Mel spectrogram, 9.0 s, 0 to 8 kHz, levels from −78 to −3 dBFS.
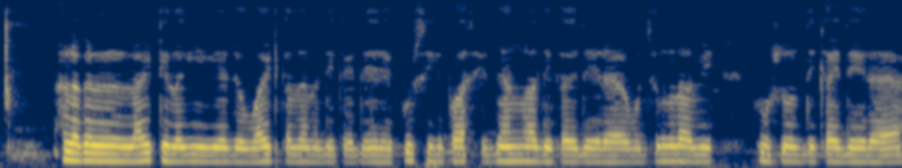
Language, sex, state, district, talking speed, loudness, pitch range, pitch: Hindi, male, Rajasthan, Bikaner, 195 wpm, -19 LUFS, 125-135 Hz, 125 Hz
